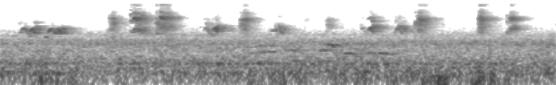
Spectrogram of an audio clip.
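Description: Small birds chirping in the background: a dozen or so short, high chirps at irregular intervals, over a faint low rustle of handling.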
